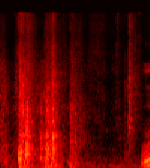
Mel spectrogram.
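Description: Cardboard box and packing inserts scraping and rustling as a rifle is pulled out of them, a few short handling noises in the first second.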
